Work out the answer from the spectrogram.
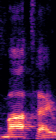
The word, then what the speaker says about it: Matej: that's awesome and i understand your name is pronounced mate right so it's that right is that how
